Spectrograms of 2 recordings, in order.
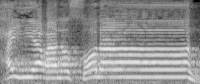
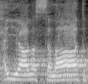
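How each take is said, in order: First: Slow call to prayer, الصلاۃ drawn out without a final t; correct adhan pronunciation. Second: الصلاۃ spoken as "salaat" with a hard t ending; mispronounced final t. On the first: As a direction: chant حی علی الصلاۃ with a clear ayn in علی. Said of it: "اس کا بھی صحیح تلفظ یہ ہے". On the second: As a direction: say حی علی الصلاۃ unchanted, sounding the t in الصلاۃ. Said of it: "تو بہت سارے ... پڑھ دیتے ہیں". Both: Shown as a demonstration.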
